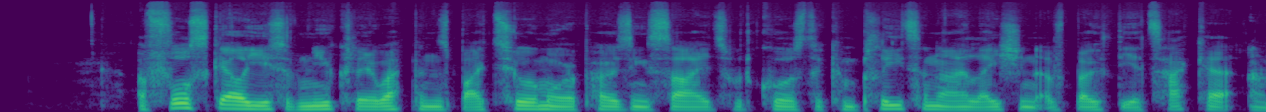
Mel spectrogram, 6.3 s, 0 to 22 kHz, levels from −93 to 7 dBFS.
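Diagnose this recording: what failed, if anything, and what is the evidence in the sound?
Nothing in the recording points to a failure at any stage of the chain. The speech runs without any audible event that would call for a diagnosis.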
